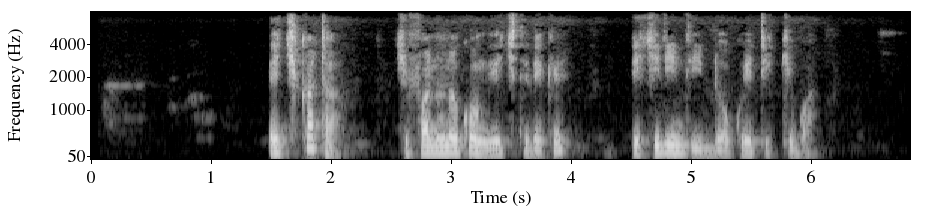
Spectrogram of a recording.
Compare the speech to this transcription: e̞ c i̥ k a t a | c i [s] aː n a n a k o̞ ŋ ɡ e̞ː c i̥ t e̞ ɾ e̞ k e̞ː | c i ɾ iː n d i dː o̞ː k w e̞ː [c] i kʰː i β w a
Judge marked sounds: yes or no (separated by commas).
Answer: no, no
